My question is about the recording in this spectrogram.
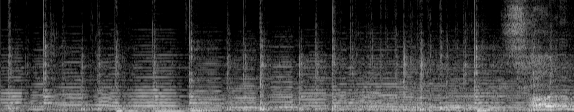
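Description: Sikh kirtan instrumental passage: two harmoniums sustain a reedy melody over tabla strokes, with deep bayan thumps about a second in.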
